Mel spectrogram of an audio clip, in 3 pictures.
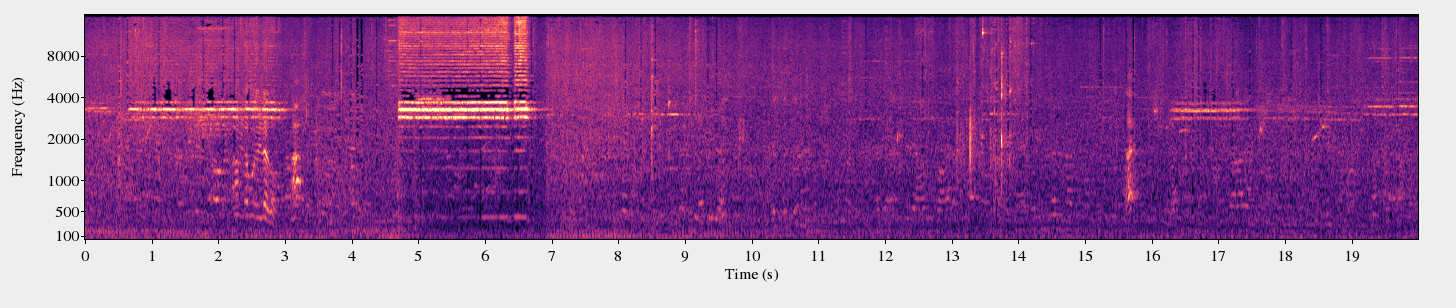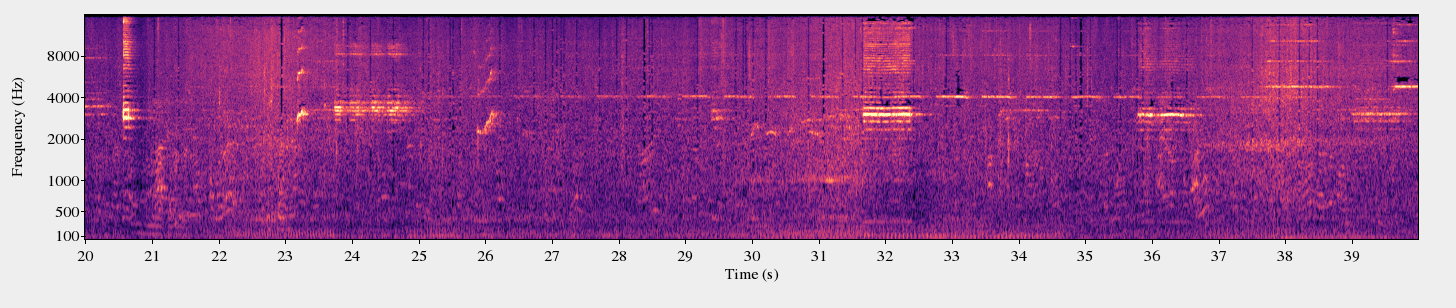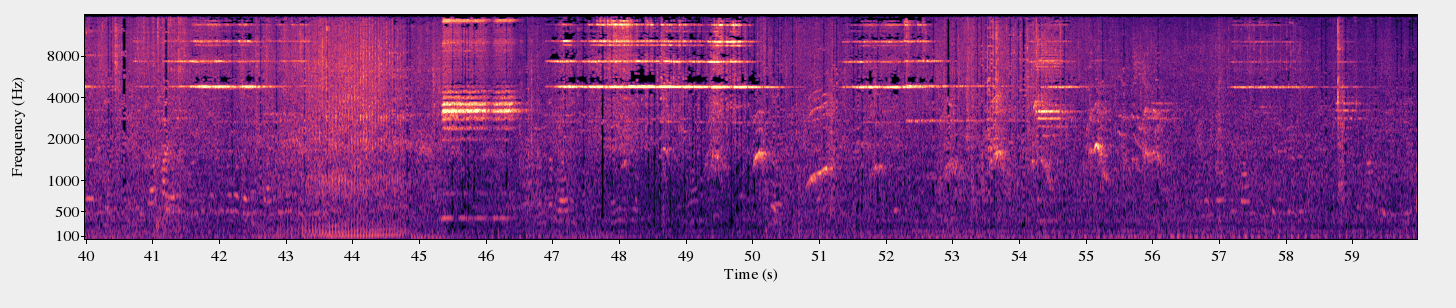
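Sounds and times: car horn: 4.7s - 6.8s, 31.7s - 32.6s
vehicle engine passing: 43.0s - 45.0s.

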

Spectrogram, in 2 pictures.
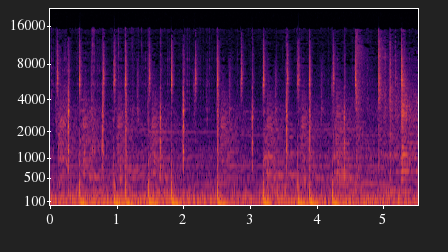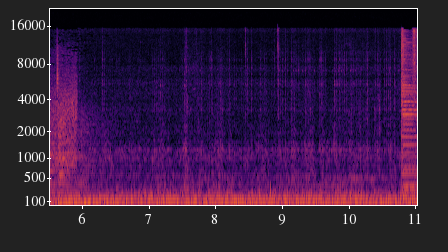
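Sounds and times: music: 0.0s - 6.2s, 10.8s - 11.0s
car engine and tyres rumbling: 0.0s - 11.0s.

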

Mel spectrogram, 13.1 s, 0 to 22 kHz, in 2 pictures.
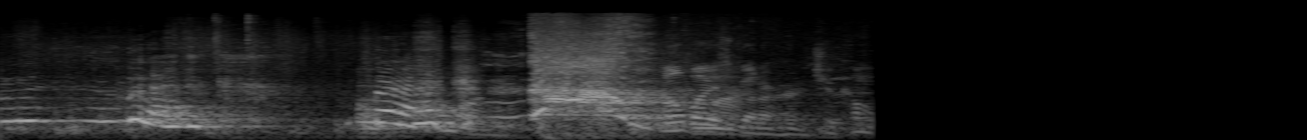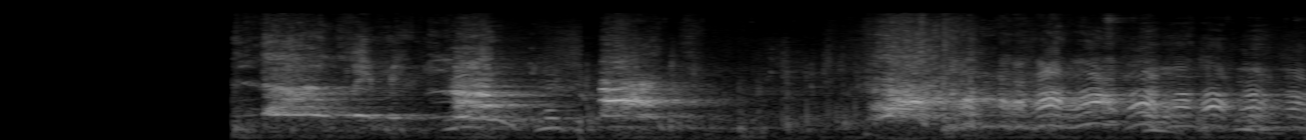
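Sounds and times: men talking: 3.2s - 4.4s.

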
